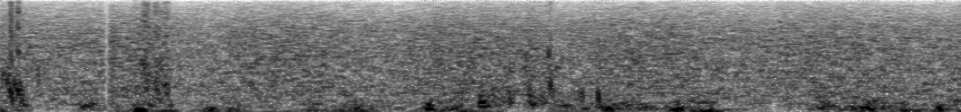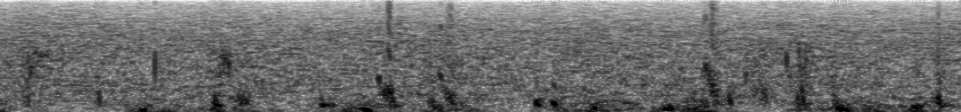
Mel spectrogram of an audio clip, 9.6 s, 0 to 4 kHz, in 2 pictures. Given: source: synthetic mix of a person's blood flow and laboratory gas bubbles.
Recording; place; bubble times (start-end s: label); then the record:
Doppler ultrasound of blood flow; precordium
0.00-0.22 s: bubbles
0.68-0.87 s: bubbles
2.37-2.82 s: bubbles
2.88-2.93 s: bubbles
2.96-3.04 s: bubbles
4.88-5.06 s: bubbles
5.26-5.35 s: bubbles
5.55-5.62 s: bubbles
5.85-6.10 s: bubbles
6.38-6.52 s: bubbles
6.67-6.84 s: bubbles
6.93-7.15 s: bubbles
7.45-7.62 s: bubbles
8.25-8.67 s: bubbles
8.70-8.88 s: bubbles
8.95-9.03 s: bubbles
9.46-9.62 s: bubbles
From the record:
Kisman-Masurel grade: 232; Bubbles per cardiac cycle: several, 3 to 8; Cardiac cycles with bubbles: 50 to 99%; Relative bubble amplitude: moderate (0.250 to 0.450); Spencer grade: 3 (all of the cardiac periods contain showers or single bubble signals, but not dominating or overriding the cardiac motion signals); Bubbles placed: anywhere in the cardiac cycle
